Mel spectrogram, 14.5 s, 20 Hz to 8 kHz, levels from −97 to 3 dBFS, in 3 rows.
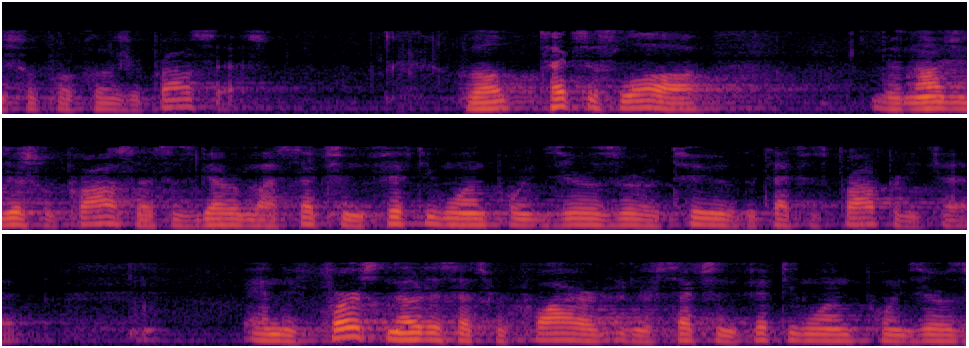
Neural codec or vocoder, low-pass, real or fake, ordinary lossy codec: none; 7.2 kHz; real; AAC, 16 kbps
